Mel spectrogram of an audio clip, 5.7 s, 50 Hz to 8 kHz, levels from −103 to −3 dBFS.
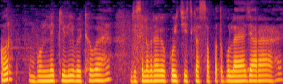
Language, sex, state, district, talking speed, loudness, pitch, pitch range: Hindi, female, Jharkhand, Garhwa, 200 wpm, -18 LUFS, 180 Hz, 175-185 Hz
